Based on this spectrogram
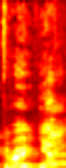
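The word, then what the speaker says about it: Giru: So you are born in Guru, am I pronouncing it? Guru.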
